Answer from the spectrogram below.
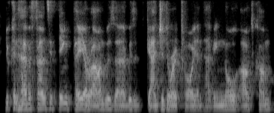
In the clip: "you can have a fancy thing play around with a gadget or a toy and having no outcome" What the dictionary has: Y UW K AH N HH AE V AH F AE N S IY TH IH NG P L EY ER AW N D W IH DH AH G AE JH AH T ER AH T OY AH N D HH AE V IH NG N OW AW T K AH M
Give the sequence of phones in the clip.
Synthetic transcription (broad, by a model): Y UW K AH N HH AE V AH F AE N S IY TH IH NG P L EY ER AW N D W IH DH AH G AE JH AH T ER AH T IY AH N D HH AE V IH NG N OW AW T K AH M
